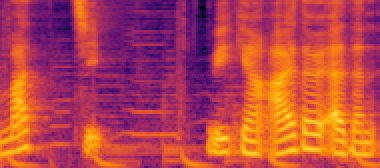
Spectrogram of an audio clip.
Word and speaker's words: マッチ: For ch sound in machi, we can either add an extra c or add a t, just like the English spelling.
